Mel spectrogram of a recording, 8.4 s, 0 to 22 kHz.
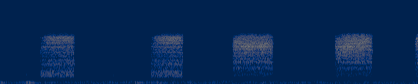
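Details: Barn owl young, five chicks in their nest on 29 August 2021, produce drawn-out breathy rasps roughly every two seconds, four in a row, over a quiet background.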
